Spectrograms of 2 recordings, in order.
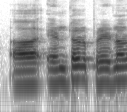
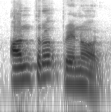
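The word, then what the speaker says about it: entrepreneur: याचा करेक्ट उच्चार हा एंटरप्रेनर असा नाही होत याचा करेक्ट उच्चार होतो अंत्रप्रेनर एंटरप्रेनर एंटरप्रेनर म्हणजे अ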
